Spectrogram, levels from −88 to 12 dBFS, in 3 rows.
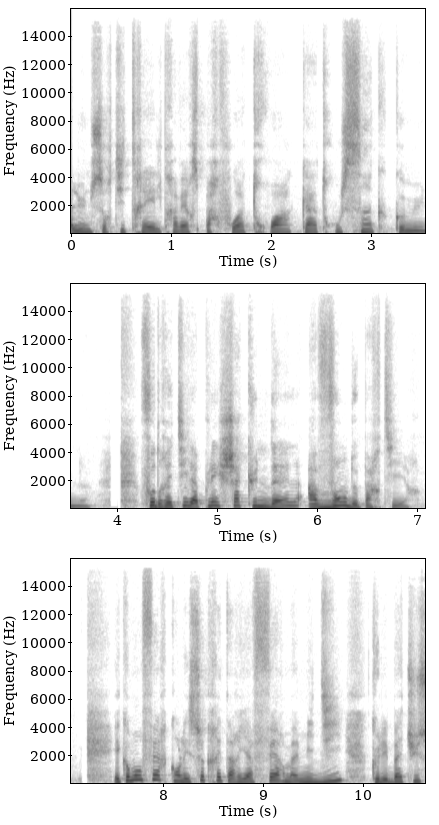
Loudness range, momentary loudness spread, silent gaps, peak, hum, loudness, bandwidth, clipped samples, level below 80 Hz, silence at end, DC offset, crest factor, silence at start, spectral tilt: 5 LU; 13 LU; 7.18-7.22 s; -8 dBFS; none; -28 LUFS; 16 kHz; under 0.1%; -68 dBFS; 0 s; under 0.1%; 20 dB; 0 s; -6 dB/octave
